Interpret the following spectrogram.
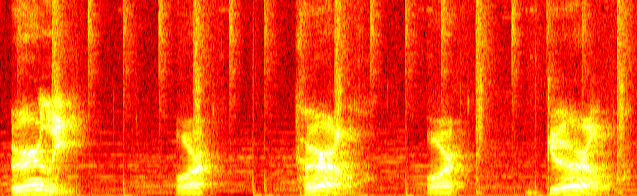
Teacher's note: when you pronounce the uh you make the sound at the back of your mouth and not the front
